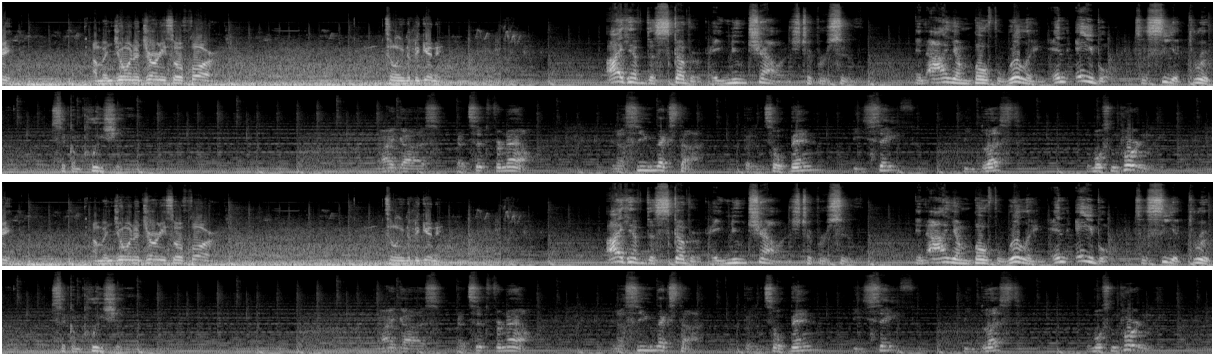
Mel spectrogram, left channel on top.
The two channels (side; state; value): both; normal; correlation 0.89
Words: I'm enjoying the journey so far. It's only the beginning. I have discovered a new challenge to pursue, and I am both willing and able to see it through to completion. Alright guys, that's it for now, and I'll see you next time. But until then, be safe, be blessed, but most importantly,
